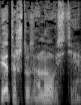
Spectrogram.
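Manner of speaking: ordinary delivery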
